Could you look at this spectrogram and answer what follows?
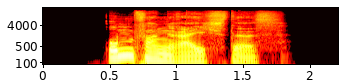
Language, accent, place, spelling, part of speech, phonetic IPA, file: German, Germany, Berlin, umfangreichstes, adjective, [ˈʊmfaŋˌʁaɪ̯çstəs], De-umfangreichstes.ogg
- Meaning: strong/mixed nominative/accusative neuter singular superlative degree of umfangreich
